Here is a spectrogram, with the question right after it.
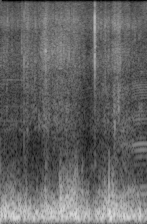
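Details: Calves separated from their mothers call loudly: a dense, low, continuous bawling fills the whole stretch without a break, with several animals apparently overlapping.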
